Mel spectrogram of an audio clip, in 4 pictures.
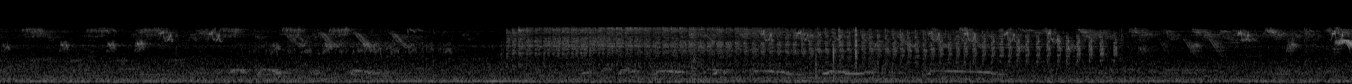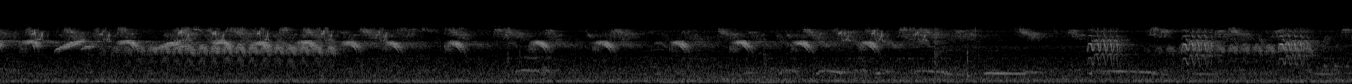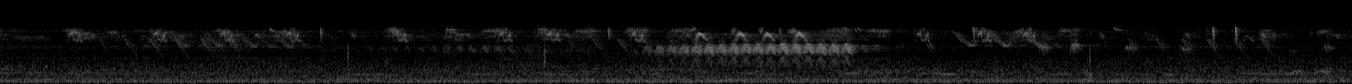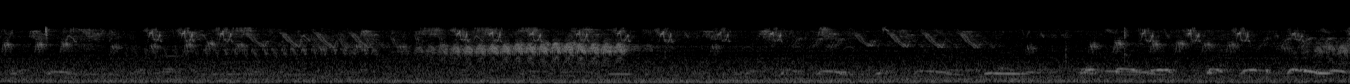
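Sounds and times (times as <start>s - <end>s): low warbling bird calls: 0.0s - 11.6s, 29.1s - 54.0s
birds chirping: 0.0s - 54.0s.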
